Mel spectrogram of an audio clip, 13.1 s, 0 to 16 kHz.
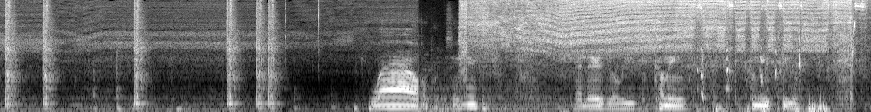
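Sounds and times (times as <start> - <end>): compressed air hissing: 6.9 - 13.0.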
